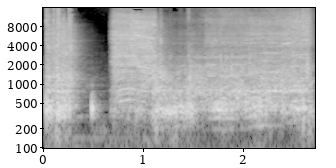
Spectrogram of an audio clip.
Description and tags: This ambient sound effect was recorded with high quality sound equipment and comes from a sound library called Cameras which is pack of 100 high quality audio files. In this library you'll find shutter sounds of 20 different cameras along with other mechanical sounds, including flashes, rewinding film in analogue cameras and more.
